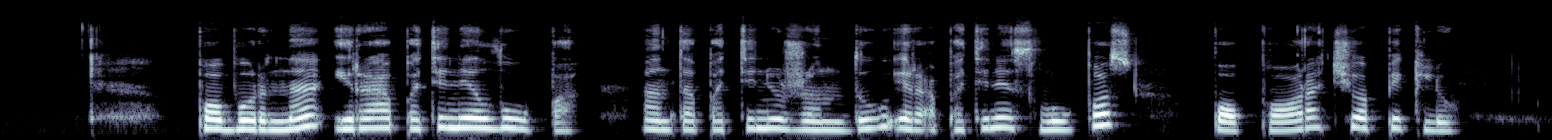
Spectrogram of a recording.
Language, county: Lithuanian, Vilnius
